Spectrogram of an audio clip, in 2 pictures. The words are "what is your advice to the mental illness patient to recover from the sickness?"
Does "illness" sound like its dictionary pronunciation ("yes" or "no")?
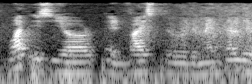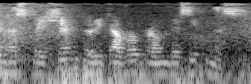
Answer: no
